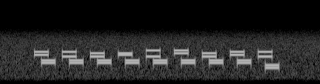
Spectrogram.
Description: Multi-frequency trunk signalling (R2, with the far end's replies), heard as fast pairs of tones, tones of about 140 ms. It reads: 542379254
